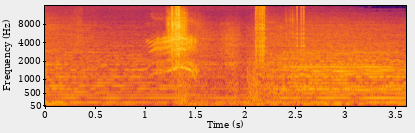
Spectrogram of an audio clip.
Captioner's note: scythe clatters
